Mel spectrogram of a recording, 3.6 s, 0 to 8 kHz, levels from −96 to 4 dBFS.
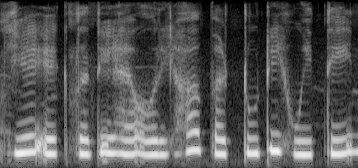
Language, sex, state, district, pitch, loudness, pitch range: Hindi, female, Bihar, West Champaran, 265 Hz, -12 LUFS, 255-285 Hz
